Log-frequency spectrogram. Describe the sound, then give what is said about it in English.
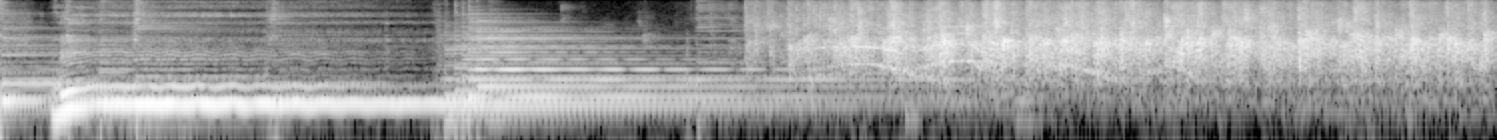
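A sustained sung or played note with vibrato fades out, then an audience breaks into steady, dense applause that continues at full strength to the end. “That clapping stuff.”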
